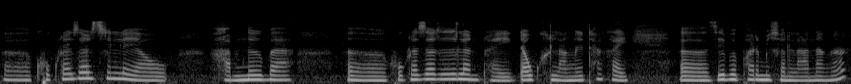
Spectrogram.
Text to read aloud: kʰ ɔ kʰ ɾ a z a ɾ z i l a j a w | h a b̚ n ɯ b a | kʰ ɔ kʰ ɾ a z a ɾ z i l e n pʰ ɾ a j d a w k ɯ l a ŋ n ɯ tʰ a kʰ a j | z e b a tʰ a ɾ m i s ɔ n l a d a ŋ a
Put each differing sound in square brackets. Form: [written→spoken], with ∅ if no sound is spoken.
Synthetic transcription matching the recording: kʰ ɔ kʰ ɾ a z a ɾ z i l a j a w | h a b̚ n ɯ b a | kʰ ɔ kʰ ɾ a z a ɾ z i l [e→a] n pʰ ɾ a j d a w [k→kʰ] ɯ l a ŋ n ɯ tʰ a kʰ a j | z e b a [tʰ→pʰ] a ɾ m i s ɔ n l a [d→n] a ŋ a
